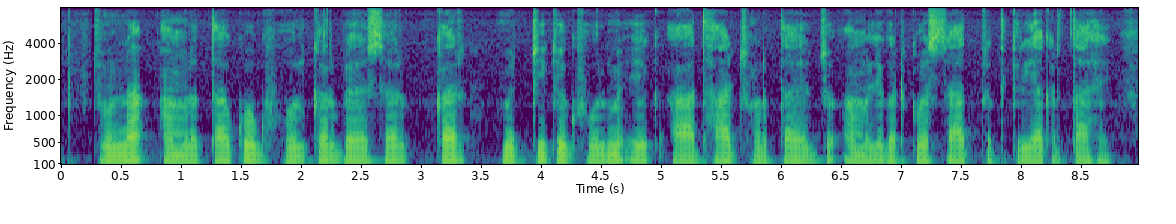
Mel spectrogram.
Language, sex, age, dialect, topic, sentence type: Hindi, male, 18-24, Awadhi Bundeli, agriculture, statement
